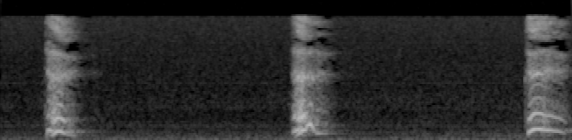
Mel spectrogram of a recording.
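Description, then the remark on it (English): A person imitates gasping, agonal breathing: three sharp, voiced gasps spaced a few seconds apart, each short and fairly loud, with quiet pauses in between and no talking. “So every breath is like a gasp. And it's usually what we call an agonal breath, which means that a person is getting ready to die.”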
